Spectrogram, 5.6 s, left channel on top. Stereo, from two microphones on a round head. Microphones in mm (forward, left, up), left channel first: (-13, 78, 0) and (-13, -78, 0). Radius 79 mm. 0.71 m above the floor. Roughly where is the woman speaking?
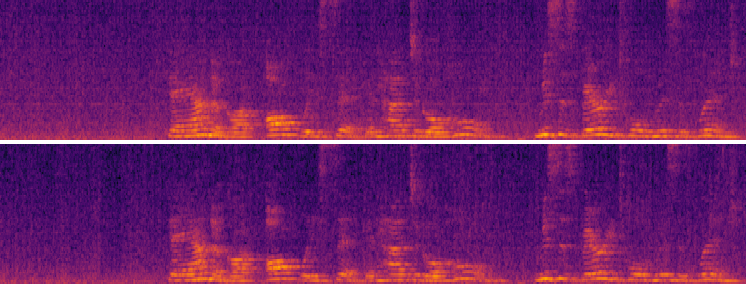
Left.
